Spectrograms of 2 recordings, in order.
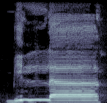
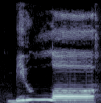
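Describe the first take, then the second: First: The L sound is released and light. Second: The L sound is held and heavy. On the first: The speaker calls it right. "tetapi billah, billah. Lepas" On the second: The speaker calls it wrong. "bukan billah"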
